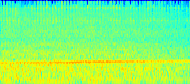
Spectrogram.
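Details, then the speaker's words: Newly installed Generac standby generator running with good voltage before transfer switch test: steady, even engine drone with constant high whine on top, no knocks or surging, running normally. "All right, so the generator runs. We had good voltage."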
